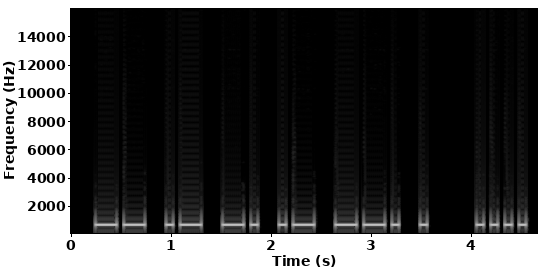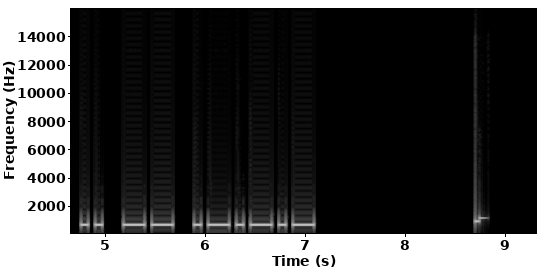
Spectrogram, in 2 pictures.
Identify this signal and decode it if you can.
Morse code, heard as a keyed tone, about 17 wpm, 700 Hz. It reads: MANAGE HIM.
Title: Sentences from Top 1400 Words 17wpm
